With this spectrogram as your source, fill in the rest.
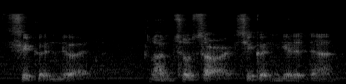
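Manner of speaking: soft whispered sadness; hushed, pretend-sorry delivery; mock sad. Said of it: "Very sad".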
